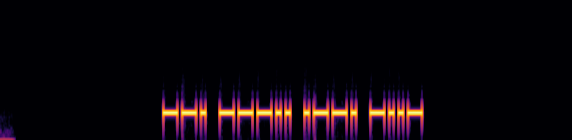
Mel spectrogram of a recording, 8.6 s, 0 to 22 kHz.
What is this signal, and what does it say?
Morse code, heard as a keyed tone, about 17 wpm, 700 Hz. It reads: G8PX
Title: DXCC-100 Call Signs - 4 Characters - 17wpm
